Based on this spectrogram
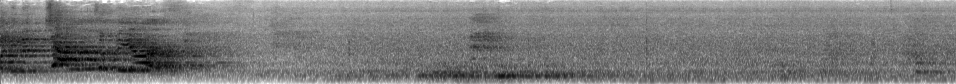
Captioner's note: thunder rumbles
